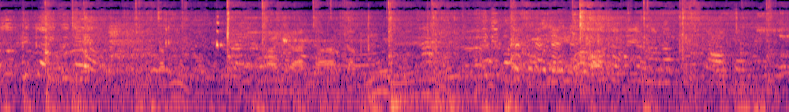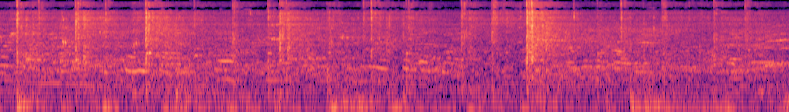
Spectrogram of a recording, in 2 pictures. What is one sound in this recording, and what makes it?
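Shoes squeak and thud on a court floor.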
